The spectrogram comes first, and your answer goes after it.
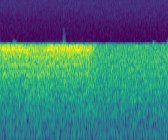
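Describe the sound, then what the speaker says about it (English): SMS spray paint misted lightly onto a white helmet, a soft continuous aerosol hiss that holds steady, then eases slightly toward the end, with no talking. "not heavy, but just a really light spray"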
